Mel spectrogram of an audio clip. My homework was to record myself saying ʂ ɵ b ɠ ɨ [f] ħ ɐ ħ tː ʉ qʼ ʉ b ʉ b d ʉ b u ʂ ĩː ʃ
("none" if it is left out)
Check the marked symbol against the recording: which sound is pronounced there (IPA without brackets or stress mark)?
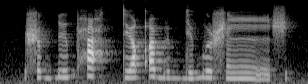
b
